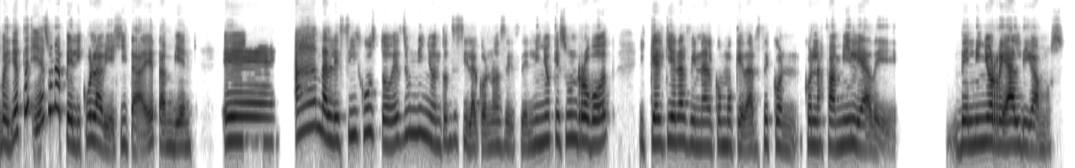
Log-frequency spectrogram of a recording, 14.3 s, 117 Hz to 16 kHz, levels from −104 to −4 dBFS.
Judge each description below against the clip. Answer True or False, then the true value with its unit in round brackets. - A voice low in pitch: False (250 Hz)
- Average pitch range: True (3.1 semitones)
